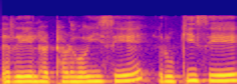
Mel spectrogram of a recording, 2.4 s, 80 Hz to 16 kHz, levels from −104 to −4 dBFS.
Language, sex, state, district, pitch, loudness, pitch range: Surgujia, female, Chhattisgarh, Sarguja, 215 Hz, -13 LUFS, 205-240 Hz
